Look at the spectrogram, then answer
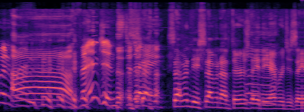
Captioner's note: laughter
